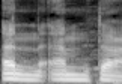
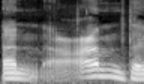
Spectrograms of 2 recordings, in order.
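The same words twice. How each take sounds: First: The middle throat sound is weak. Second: The middle throat sound is pressed strongly. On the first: The speaker calls it wrong. "মানে এই আইনের উচ্চারণ" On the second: The speaker calls it right. "এভাবে চাপ দিয়ে উচ্চারণ করবেন"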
